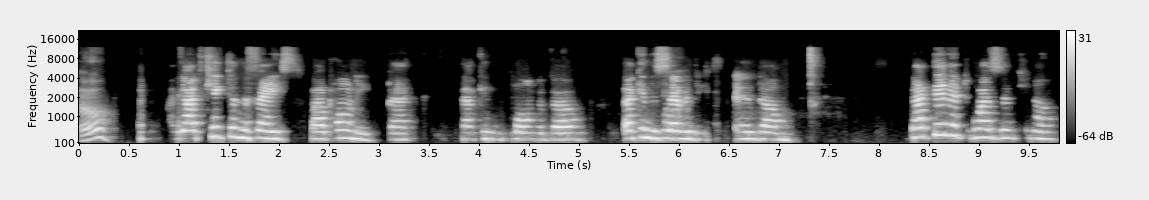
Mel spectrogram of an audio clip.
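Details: Adult woman with foreign accent syndrome that began on waking from a migraine in 2021, diagnosed by a speech therapist; she also reports slurred speech and functional neurological disorder.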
